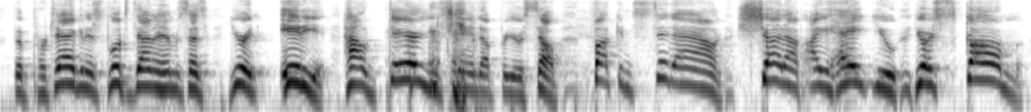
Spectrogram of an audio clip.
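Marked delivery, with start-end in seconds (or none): 1.7-7.7 hammed-up angry dressing-down; mock-furious boss putting someone down; scolding tirade. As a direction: berate an underling in raised, punched phrases. Voices protagonist berating the rebel.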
